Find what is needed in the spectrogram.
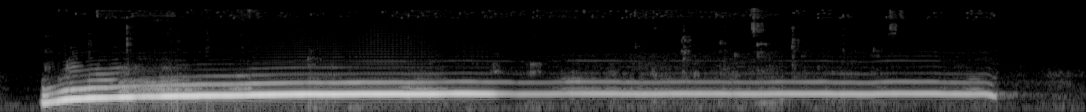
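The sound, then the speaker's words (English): A voice imitates a car engine: a loud, sustained droning tone that swoops up at the start, then holds a steady pitch for about four seconds, easing slightly in volume midway before stopping. “can I make some funny sound? You don't mind? I call in a car engine sound.”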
